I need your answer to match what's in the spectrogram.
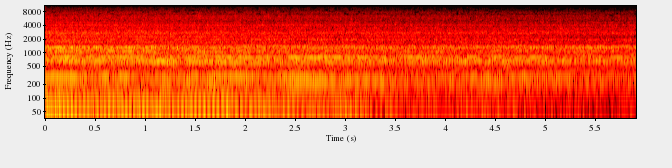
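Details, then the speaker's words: Vintage ILGJET 24-inch Type Q fan motor coasting down after switch-off with a dry, rough whir from the original worn, dry 6203 bearings, before replacement with new Timken 6203s. "They have a nice dry sound to them."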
